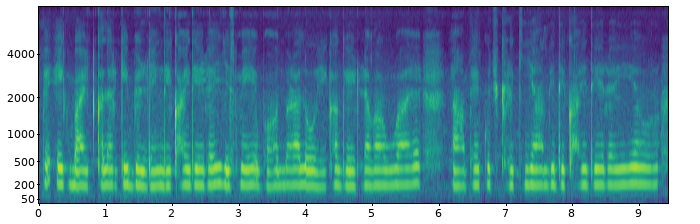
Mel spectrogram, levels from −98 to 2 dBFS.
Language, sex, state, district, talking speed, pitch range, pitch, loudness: Hindi, female, Bihar, Vaishali, 195 wpm, 190-200 Hz, 195 Hz, -21 LUFS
